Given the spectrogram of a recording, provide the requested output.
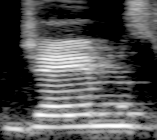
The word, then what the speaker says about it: James: And James, just like the male name, James Music.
